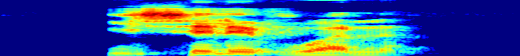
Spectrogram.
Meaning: to set sail, to depart, to sail away, to sail off into the sunset
- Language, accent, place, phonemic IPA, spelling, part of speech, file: French, France, Lyon, /i.se le vwal/, hisser les voiles, verb, LL-Q150 (fra)-hisser les voiles.wav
